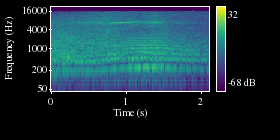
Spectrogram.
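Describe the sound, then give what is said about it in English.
A small backpack-sized drone hovering over the jungle near the Gulf of Fonseca in southern El Salvador gives off a steady, high, whiny buzz rich in layered tones, its pitch bending slightly as it swells and then tapers off a little at the end, with no talking. “It buzzes like a giant mosquito, then zips off.”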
